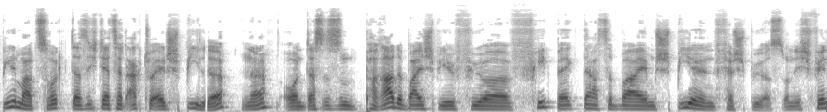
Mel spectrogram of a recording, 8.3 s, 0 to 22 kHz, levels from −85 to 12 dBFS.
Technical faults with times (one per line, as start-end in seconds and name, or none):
2.06-2.09 gap between stream segments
